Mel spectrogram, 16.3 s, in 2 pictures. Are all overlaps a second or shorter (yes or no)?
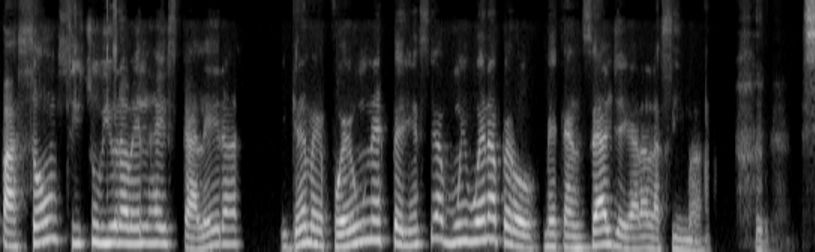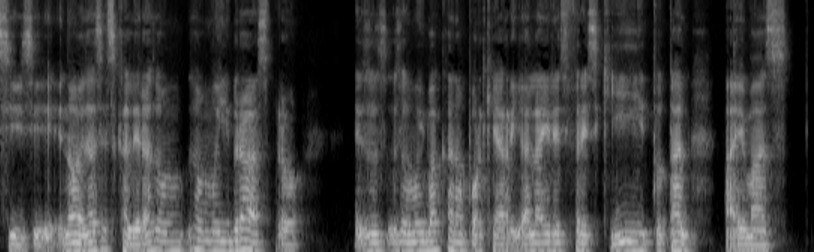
yes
